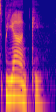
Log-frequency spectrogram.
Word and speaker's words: Bianchi: It's Bianchi. You spell that B-I-A-N-C-H-I.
